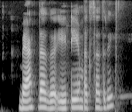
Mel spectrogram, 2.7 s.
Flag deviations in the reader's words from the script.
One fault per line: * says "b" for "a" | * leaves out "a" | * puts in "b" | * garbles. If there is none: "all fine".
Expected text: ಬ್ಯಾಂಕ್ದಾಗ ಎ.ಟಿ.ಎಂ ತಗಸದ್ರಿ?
all fine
